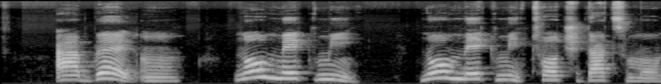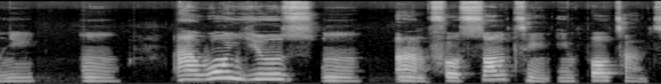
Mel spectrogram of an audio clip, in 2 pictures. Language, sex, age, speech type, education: Nigerian Pidgin, female, 30-45, spontaneous, tertiary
